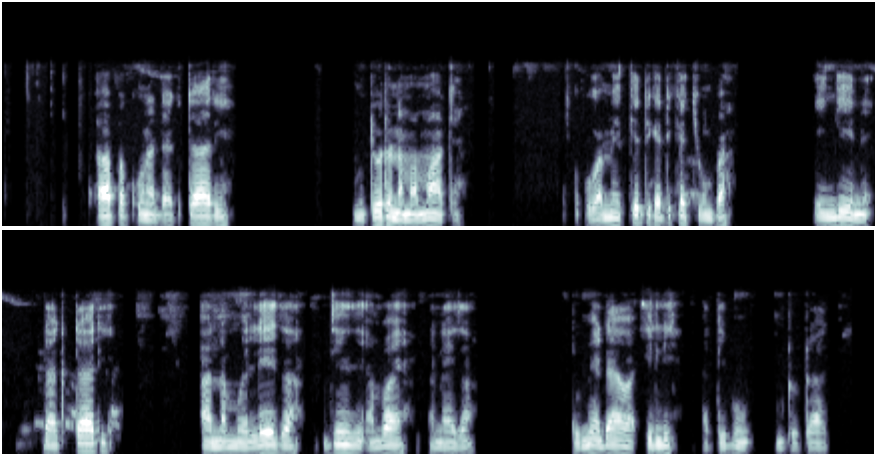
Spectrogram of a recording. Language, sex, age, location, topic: Swahili, male, 18-24, Wajir, health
